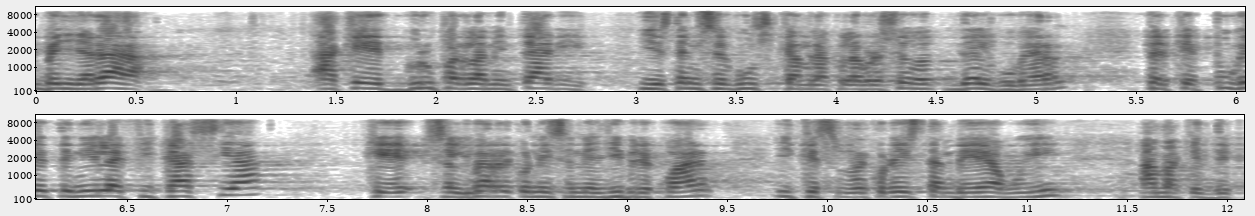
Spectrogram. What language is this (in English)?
Catalan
